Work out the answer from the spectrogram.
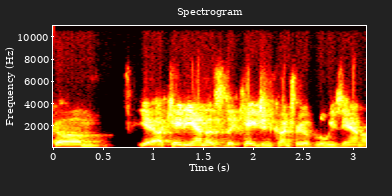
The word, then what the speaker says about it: Acadiana: of lafayette arcade uh uh how do you pronounce it arcade k deanna katie acadiana katie yeah so that's like uh yeah so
